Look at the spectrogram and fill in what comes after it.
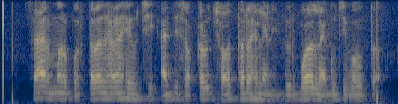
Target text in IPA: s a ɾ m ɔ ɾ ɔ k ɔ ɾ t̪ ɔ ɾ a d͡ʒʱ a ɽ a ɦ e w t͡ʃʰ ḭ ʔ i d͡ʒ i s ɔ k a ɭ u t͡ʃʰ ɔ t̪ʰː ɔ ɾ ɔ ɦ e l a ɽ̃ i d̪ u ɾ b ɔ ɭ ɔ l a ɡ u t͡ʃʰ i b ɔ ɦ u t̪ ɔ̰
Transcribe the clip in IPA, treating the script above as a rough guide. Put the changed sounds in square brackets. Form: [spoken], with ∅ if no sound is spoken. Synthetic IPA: s a ɾ m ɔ ɾ ɔ [p] ɔ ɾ t̪ ɔ ɾ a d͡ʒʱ a [ɭ] a ɦ e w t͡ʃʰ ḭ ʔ [a] d͡ʒ i s ɔ k a ɭ u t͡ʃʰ ɔ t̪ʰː ɔ ɾ ɔ ɦ e l a ɽ̃ i d̪ u ɾ b ɔ ɭ ɔ l a ɡ u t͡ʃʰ i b ɔ ɦ u t̪ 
